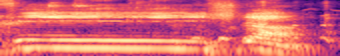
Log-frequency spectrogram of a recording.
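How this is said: It is said with an Italian accent. "in Italy they say Krishna"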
